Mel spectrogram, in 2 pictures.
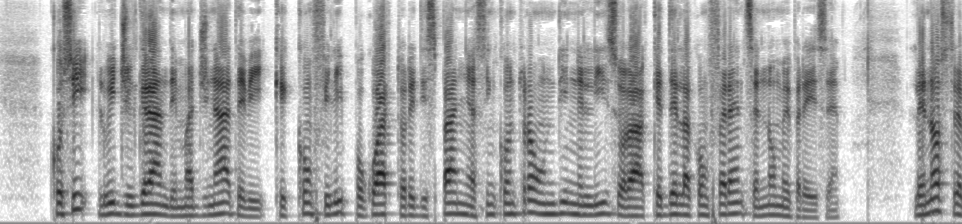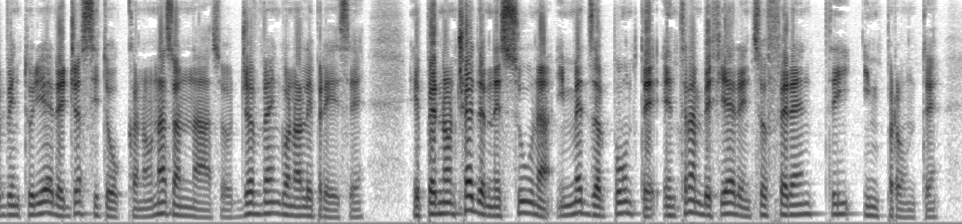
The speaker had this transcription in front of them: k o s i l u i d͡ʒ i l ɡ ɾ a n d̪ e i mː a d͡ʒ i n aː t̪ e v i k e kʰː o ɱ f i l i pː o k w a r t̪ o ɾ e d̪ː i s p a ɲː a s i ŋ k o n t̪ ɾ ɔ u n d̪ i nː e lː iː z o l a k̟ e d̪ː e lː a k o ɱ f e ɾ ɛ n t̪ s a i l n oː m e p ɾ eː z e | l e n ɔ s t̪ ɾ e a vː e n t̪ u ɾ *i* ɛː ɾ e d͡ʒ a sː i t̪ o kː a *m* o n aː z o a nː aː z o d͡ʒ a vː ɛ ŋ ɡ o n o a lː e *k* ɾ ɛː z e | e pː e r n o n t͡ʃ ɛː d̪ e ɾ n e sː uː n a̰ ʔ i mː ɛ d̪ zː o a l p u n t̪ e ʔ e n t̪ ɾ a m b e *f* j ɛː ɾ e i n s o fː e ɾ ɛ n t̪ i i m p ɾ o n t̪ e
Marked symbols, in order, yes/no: no, no, no, yes

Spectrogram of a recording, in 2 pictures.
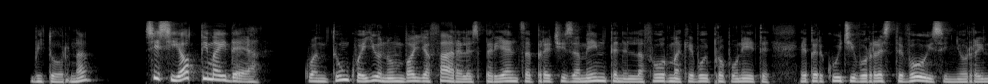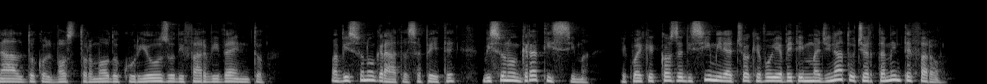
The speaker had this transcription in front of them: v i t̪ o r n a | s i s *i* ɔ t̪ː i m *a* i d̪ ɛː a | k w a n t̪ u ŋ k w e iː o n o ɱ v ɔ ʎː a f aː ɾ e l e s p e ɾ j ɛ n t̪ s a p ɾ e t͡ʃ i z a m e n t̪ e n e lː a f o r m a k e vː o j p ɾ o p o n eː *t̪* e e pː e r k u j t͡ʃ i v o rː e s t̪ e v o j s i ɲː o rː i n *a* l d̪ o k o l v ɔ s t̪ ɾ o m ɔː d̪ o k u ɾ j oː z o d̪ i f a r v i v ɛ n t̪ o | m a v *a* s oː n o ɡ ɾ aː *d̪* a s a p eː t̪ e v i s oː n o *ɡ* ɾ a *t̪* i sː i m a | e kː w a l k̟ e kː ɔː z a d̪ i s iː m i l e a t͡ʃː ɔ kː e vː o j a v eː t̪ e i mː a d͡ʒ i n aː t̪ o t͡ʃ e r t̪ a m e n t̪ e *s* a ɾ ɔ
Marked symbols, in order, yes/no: yes, yes, yes, yes, no, no, yes, yes, no

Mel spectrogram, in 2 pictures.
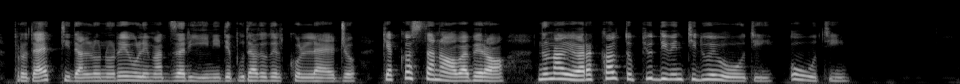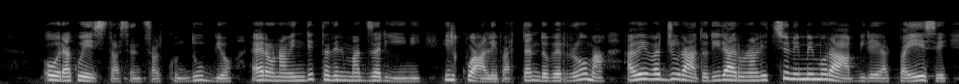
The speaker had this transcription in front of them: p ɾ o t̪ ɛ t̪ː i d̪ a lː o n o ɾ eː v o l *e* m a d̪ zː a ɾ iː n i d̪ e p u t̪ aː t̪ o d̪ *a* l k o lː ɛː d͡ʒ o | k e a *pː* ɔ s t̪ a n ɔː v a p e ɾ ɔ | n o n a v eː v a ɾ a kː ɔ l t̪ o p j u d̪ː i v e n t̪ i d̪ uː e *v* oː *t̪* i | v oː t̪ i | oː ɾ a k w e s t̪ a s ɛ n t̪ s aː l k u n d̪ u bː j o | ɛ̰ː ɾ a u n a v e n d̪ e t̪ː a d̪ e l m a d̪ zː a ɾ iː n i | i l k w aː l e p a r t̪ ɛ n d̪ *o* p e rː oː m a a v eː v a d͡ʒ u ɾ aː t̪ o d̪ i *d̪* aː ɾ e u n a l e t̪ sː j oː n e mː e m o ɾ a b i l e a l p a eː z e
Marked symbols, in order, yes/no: yes, no, no, yes, yes, yes, yes

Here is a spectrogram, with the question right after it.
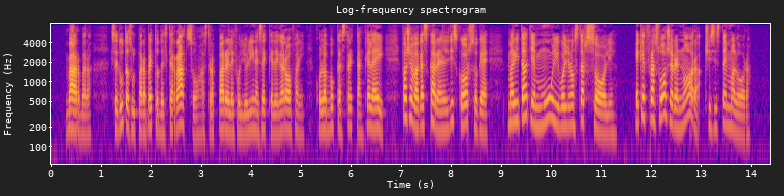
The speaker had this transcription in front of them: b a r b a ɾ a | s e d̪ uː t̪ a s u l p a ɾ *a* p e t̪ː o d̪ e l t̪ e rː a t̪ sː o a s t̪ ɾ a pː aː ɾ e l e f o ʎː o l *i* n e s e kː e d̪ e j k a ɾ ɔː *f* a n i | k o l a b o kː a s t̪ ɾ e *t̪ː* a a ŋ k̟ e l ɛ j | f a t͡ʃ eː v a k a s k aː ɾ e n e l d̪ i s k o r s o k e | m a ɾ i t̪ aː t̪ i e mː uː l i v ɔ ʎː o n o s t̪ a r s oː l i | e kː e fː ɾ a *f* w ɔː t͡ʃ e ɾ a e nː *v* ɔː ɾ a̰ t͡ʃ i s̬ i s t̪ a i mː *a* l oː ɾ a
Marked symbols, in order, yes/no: yes, no, yes, yes, no, no, yes

